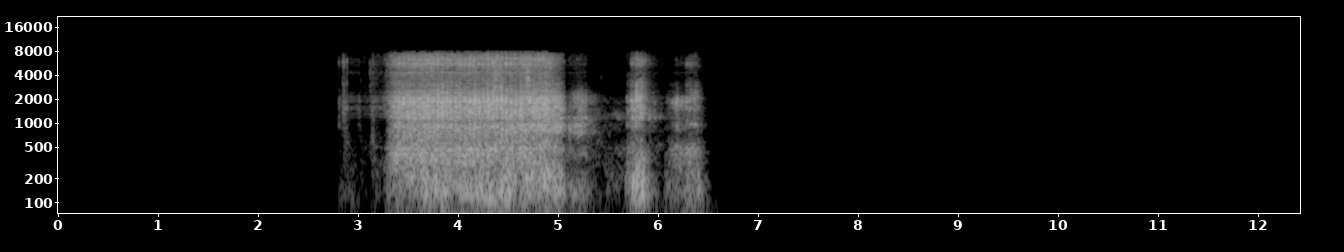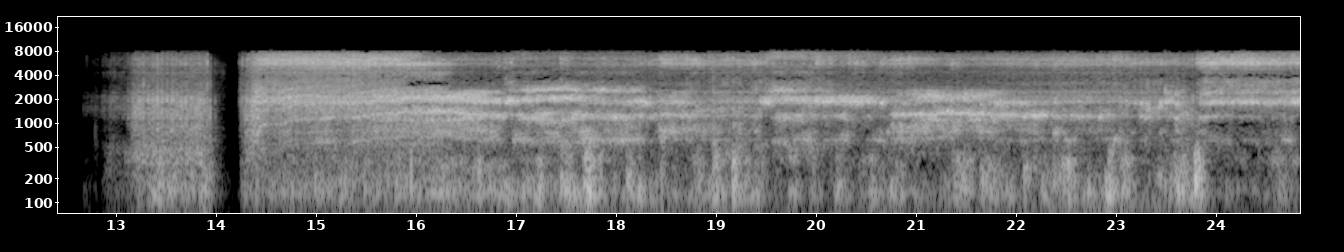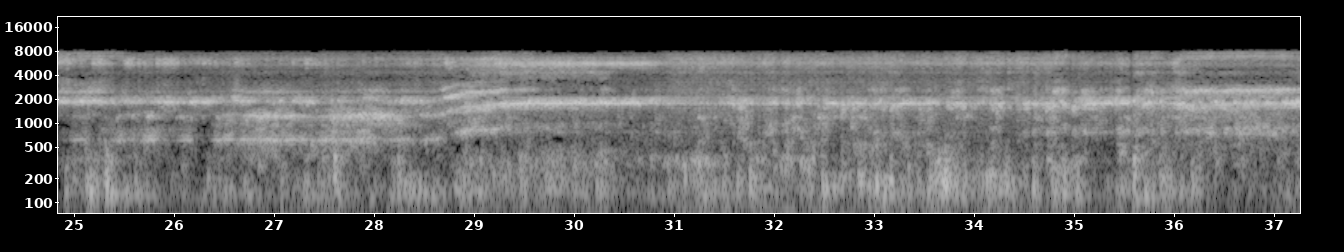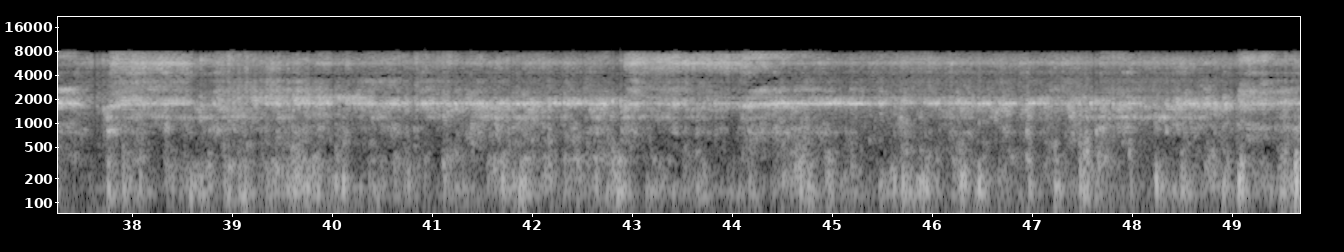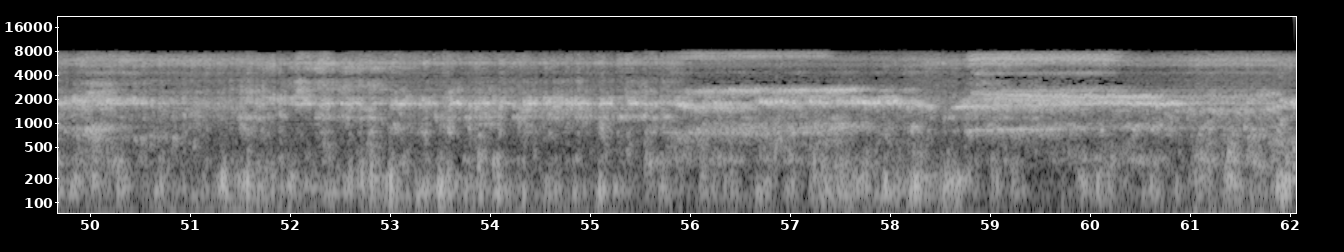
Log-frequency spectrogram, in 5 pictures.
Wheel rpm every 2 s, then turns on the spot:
0, 10, 20, 0, 0, 0, 10, 120, 160, 160, 160, 160, 160, 160, 200, 230, 240, 230, 220, 230, 240, 230, 230, 230, 230, 230, 230, 230, 210, 210, 210.
2-6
